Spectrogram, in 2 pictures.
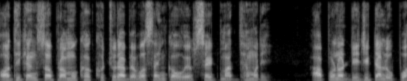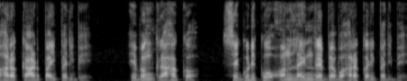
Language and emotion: Odia, neutral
